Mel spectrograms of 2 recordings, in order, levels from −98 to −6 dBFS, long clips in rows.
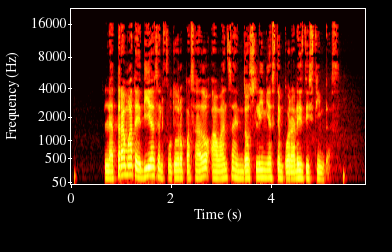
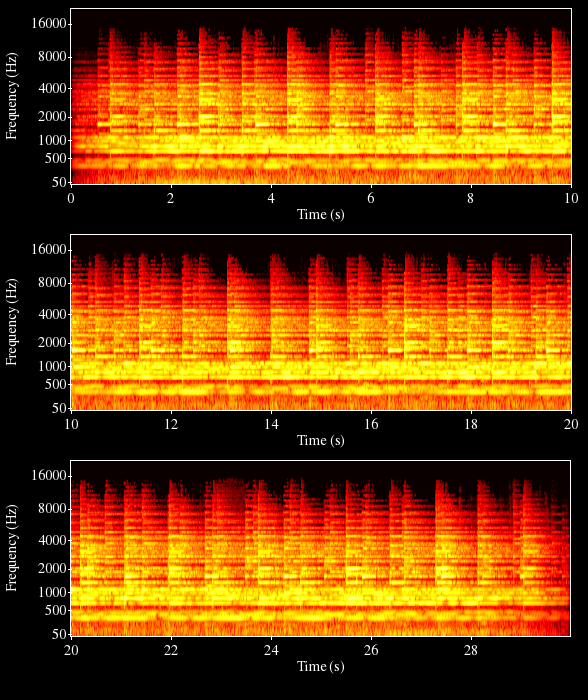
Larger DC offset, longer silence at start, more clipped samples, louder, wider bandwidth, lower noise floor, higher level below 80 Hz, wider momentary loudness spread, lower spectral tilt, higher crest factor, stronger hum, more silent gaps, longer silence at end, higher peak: neither; first, 0.7 s vs 0.1 s; neither; second, -21 LUFS vs -17 LUFS; first, 17 kHz vs 14 kHz; first, -80 dBFS vs -40 dBFS; second, -64 dBFS vs -46 dBFS; first, 11 LU vs 7 LU; first, -4.5 dB/octave vs -1.5 dB/octave; about the same, 20 dB vs 16 dB; neither; neither; first, 0.45 s vs 0.1 s; about the same, -2 dBFS vs -2 dBFS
